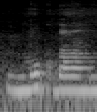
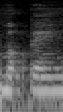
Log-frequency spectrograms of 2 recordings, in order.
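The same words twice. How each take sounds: First: Mukbang said mook-bahng, oo and ah vowels. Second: Mukbang said muck-bang, short uh and flat a. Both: Shown as a demonstration. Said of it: "however you say it".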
